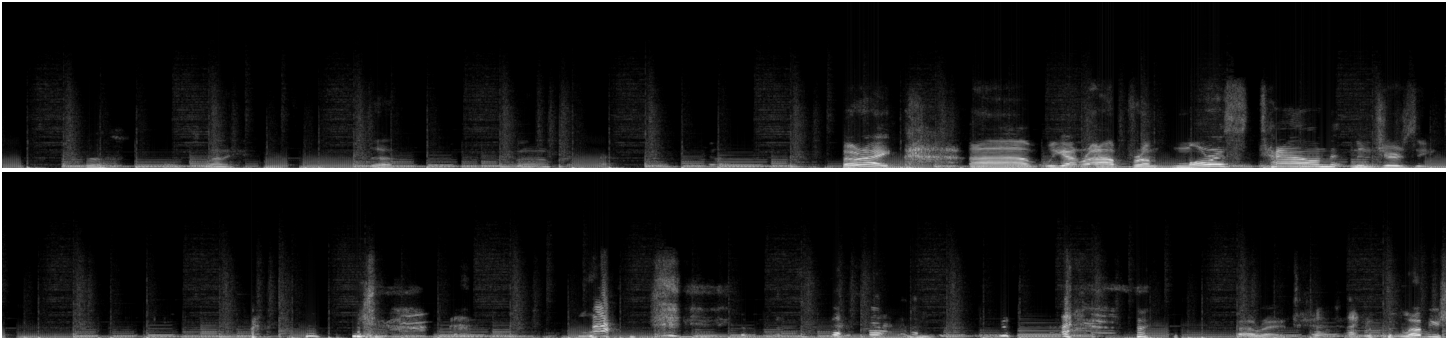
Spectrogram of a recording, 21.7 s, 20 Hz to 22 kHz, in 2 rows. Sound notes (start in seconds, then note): 15.1 laughing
